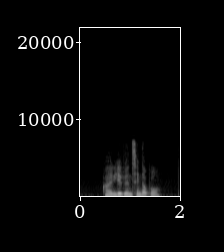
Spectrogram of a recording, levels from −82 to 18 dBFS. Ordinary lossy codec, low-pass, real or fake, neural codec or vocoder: none; 7.2 kHz; fake; codec, 16 kHz, 0.5 kbps, X-Codec, HuBERT features, trained on balanced general audio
